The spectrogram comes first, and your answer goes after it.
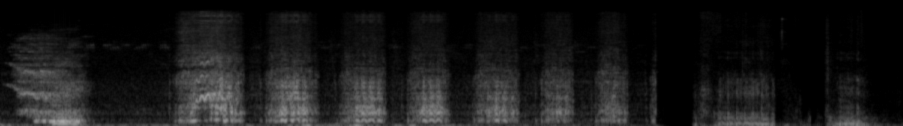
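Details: Horse neighing: a falling, harmonic cry opens, then a run of about eight loud, rough, pulsed bursts spaced roughly every half second, ending with two softer bursts after a short gap.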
